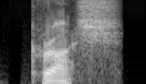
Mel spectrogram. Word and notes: crush: British English

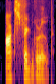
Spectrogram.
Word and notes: Oxford Group: American English

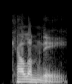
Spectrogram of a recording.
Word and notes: calumny: American English

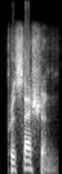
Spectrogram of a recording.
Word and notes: precession: American English

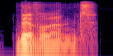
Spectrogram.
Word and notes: bivalent: British English

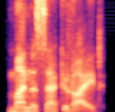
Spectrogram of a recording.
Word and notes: monosaccharide: Indian

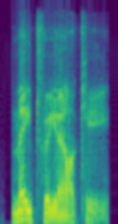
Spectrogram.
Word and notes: matriarchy: British English

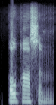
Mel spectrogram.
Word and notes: opossum: American English

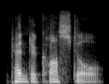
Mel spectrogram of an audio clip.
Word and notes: Pentecostal: American English

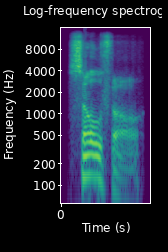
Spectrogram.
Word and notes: soulful: British English

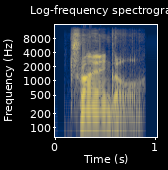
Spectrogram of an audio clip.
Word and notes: triangle: British English

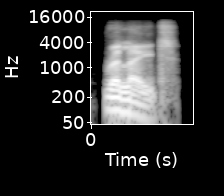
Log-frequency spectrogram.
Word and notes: relate: British English

